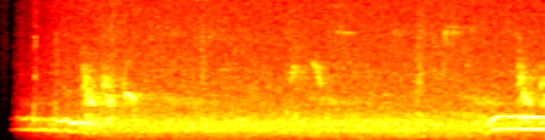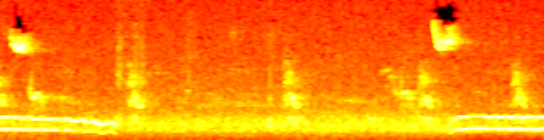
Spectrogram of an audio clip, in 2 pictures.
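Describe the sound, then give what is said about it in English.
Screech owl calls: three quavering whistled whinnies, each holding a steady pitch before sliding downward, spaced a few seconds apart over a constant low background rumble. “They have two calls. One is a trill, and the other is a whinny.”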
